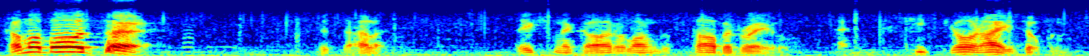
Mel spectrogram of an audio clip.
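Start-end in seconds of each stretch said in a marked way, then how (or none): 0.0-0.7 high, loud shout to a boat below; calling out. Acted. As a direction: holler the invitation across the water. Captain calls down to the rowboat.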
